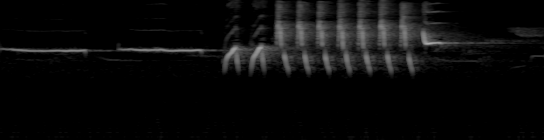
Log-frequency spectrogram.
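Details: Nightingale singing in a forest: two long, steady pure whistles, then a pair of rising slurred notes and a fast, rattling run of about eight repeated clicky notes, ending on a sharp high note.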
